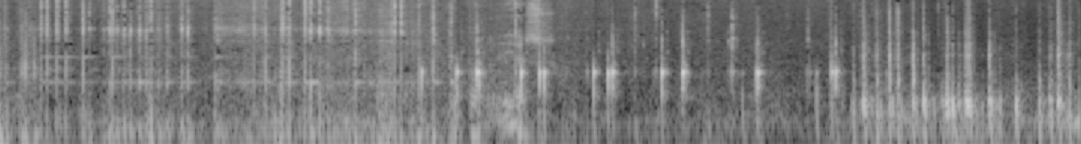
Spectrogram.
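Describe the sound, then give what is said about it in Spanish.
A Korean ASMR creator's very pretty fingernails tap and scratch in quick, uneven bursts of crisp clicks and rasping strokes as she scratches a back and taps with her own nails. The sounds are fairly soft, with a brief exclamation from a voice partway through. “esto lo está haciendo con las uñas, así. rascando la espalda.”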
